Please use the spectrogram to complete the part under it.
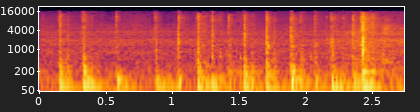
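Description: Quick, light clicks of a computer keyboard as a chat message is typed, a steady run of many soft, uneven taps at low volume with no speech.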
